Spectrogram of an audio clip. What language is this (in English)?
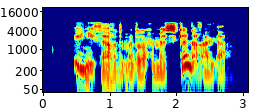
Kabyle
